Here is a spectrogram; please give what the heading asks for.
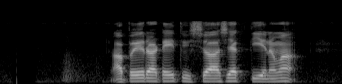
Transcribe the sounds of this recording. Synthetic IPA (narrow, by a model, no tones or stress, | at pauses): a̰peːɾaʈejet̪ʋiʃwaːsəjak̚t̪ijenəʋa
